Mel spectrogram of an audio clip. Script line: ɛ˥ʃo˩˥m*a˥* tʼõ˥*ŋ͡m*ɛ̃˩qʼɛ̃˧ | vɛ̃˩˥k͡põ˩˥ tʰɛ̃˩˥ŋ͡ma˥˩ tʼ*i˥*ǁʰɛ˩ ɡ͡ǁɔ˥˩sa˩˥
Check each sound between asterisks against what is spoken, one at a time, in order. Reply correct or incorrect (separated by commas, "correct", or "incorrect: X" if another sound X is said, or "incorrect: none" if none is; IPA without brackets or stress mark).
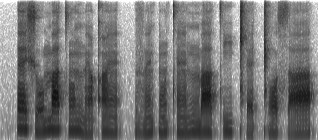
correct, correct, correct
